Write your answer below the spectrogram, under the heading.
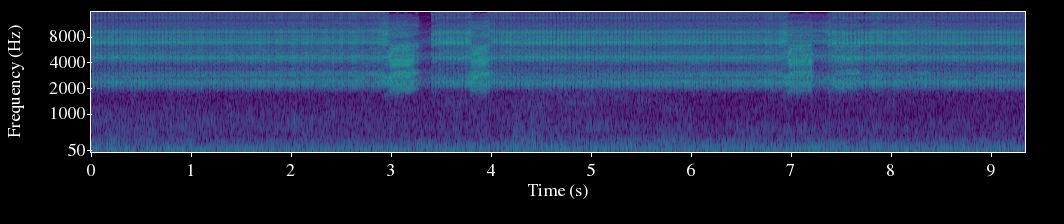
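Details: Kuroiwa's cicada chorus at a river mouth in Tenjin-chō, Nishinoomote, Tanegashima, on 7 September 2022: continuous high-pitched droning, with two quick double surges near three and seven seconds.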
